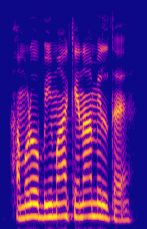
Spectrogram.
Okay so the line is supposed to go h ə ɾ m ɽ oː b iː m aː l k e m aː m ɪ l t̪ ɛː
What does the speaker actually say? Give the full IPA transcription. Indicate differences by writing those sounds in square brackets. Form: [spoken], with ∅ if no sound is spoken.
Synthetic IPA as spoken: h ə [∅] m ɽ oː b iː m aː [ɾ] k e [n] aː m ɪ l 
